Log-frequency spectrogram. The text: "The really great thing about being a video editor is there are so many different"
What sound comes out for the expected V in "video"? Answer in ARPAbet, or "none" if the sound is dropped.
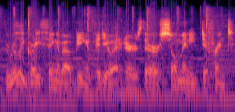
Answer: V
